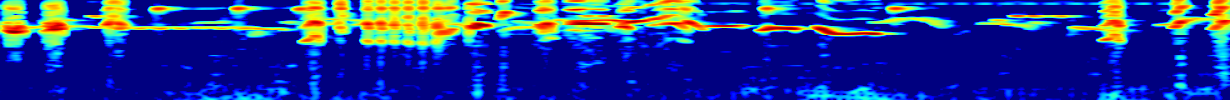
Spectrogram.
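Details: Oriental magpie-robin singing loudly and clearly: a varied run of sweet whistles, sharp slurred notes and a quick rattling trill, phrases changing pitch rapidly with brief pauses between, on an otherwise quiet background.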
